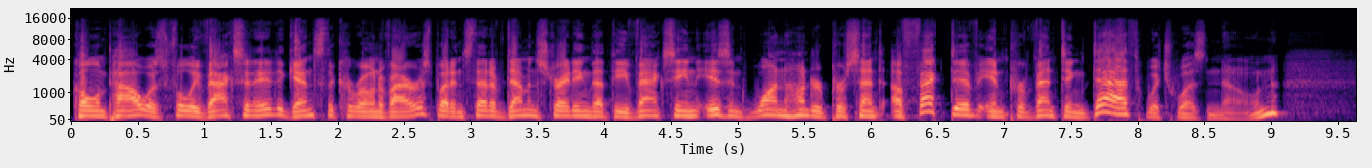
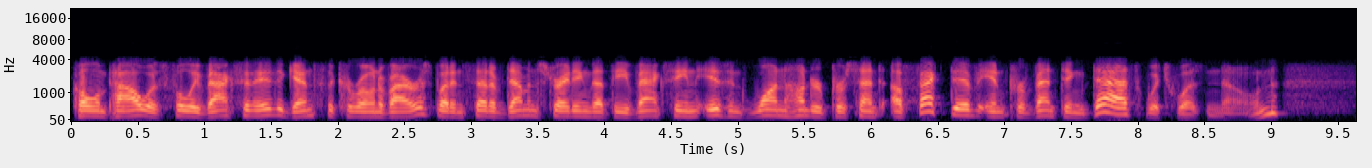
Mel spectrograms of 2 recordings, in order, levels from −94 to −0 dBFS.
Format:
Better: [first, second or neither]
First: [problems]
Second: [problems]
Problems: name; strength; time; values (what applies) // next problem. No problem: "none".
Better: first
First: none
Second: phone-call audio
